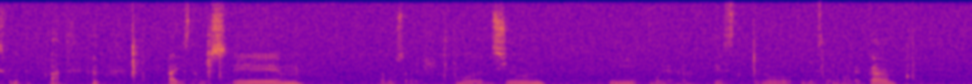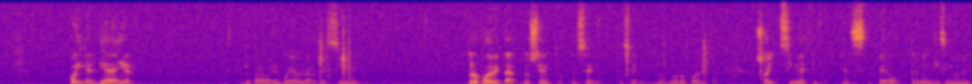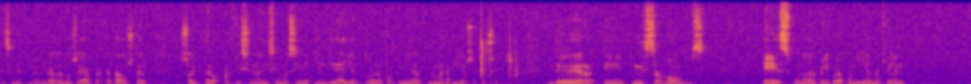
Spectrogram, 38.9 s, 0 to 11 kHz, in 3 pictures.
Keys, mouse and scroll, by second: 1.2 Tab, 2.2 Tab, 5.4 Tab, 7.9 right click, 8.6 click, 9.9 shift+right click, 11.5 KP_3, 12.8-14.4 drag, 16.6 a, 16.9 b, 17.5 click, 18.9-20.5 drag, 21.7 a, 22.5 b, 22.8 click, 23.9-28.7 drag, 29.2 click, 31.7 a, 32.1 b, 32.6 click, 35.0-36.5 drag, 37.6-38.8 drag.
